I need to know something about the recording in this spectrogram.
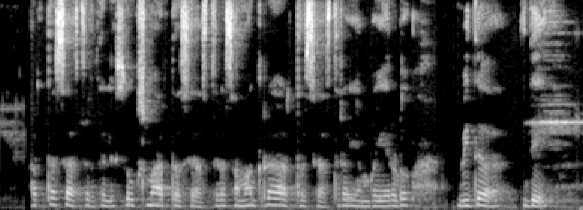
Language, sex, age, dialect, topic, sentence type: Kannada, male, 46-50, Mysore Kannada, banking, statement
